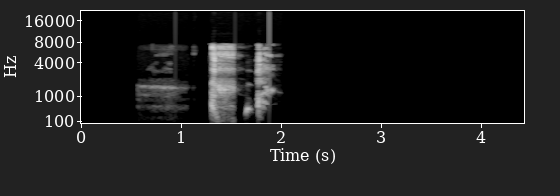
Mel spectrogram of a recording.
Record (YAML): cough_length: 4.4 s
cough_amplitude: 27514
cough_signal_mean_std_ratio: 0.22
survey_phase: beta (2021-08-13 to 2022-03-07)
age: 45-64
gender: Female
wearing_mask: 'No'
symptom_none: true
symptom_onset: 12 days
smoker_status: Never smoked
respiratory_condition_asthma: true
respiratory_condition_other: false
recruitment_source: REACT
submission_delay: 1 day
covid_test_result: Negative
covid_test_method: RT-qPCR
